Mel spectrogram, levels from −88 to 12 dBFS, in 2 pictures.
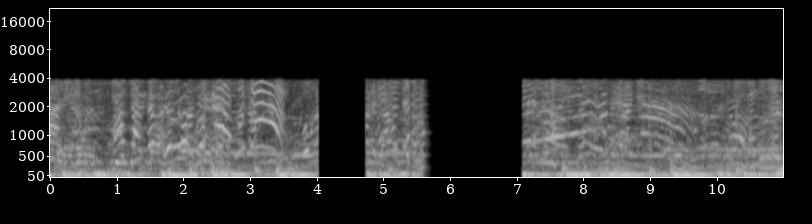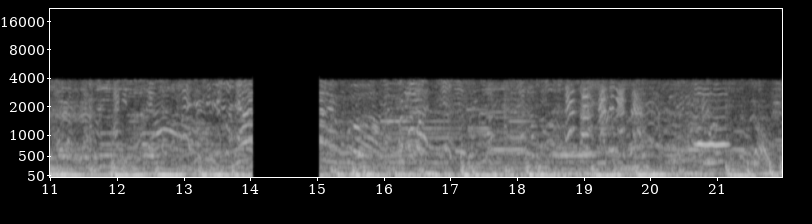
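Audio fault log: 4.03–4.74 s and 14.04–15.05 s, playback stall. The sound stops in mid-flow and the output goes silent, first for about 0.71 s and later for about 1.0 s. It then carries on. The likely cause is that the player ran short of data or its thread was held up, so nothing reached the output until it recovered. Because these are clean gaps, they sound like the audio freezing rather than breaking up.
5.39–5.59 s, short concealed packet loss. Three brief holes appear in quick succession, at 5.39–5.44 s, 5.50–5.54 s and 5.54–5.59 s. About 40 ms goes missing first, then about 20 ms twice. The receiver fills each hole by extending the last sound and then blends back into the real audio. Each one is heard as a quick smear or wobble within the band-limited call audio, which has nothing above 4 kHz.
5.61–7.10 s, long network dropout. About 1.48 s of audio is lost, right after the short losses. 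The receiver briefly continues the last sound as a fading buzz or hiss. After that, roughly 1.35 s of silence follows. The audio resumes further on, and the missing stretch is never heard. The likely cause is that no packets arrived for that whole period, so concealment ran out and left only silence.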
